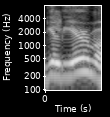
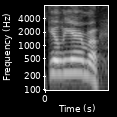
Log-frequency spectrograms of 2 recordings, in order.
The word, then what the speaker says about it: Gilmo: also also and that's how I know I pronounce my name because they say oh Mr. Gillmo. I said, "You're my confirmation. It's Gilmo."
